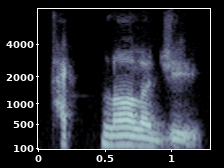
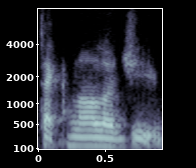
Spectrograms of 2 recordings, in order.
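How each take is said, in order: First: It is said with an English pronunciation. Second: It is said with an Indonesian pronunciation. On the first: This is how English speakers say it. "kalau orang Inggris bilangnya technology" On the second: This is how we say it here. "kita bilangnya teknologi"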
